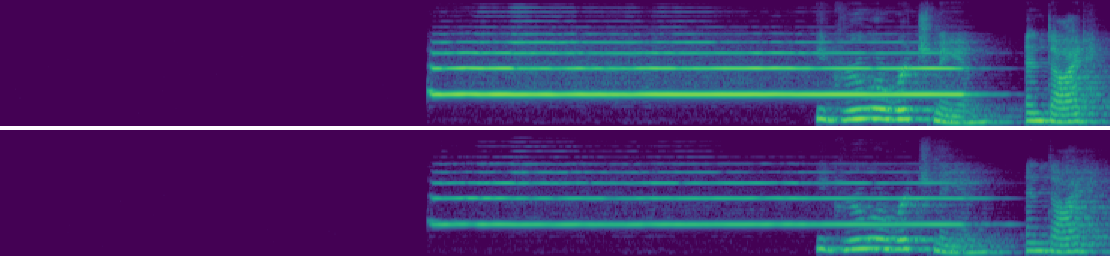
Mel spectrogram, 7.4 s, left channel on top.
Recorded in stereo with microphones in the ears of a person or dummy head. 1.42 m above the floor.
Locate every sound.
2.9 s a trumpet: 25° left (ahead or behind), 0.7 m
5.4 s a woman speaking: 80° left, 1.2 m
